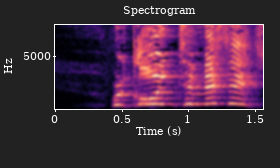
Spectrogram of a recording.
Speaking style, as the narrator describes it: shouted the ladybird

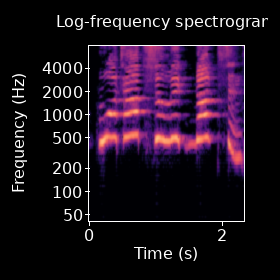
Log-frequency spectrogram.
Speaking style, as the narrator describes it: cried the earthworm

